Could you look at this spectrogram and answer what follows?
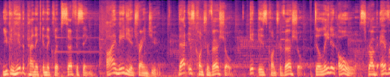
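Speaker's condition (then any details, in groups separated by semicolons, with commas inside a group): No condition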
